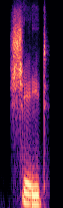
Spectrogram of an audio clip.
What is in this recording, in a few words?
"shade", Indian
